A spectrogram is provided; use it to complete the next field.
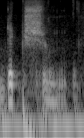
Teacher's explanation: The accent falls on the second syllable, abduction.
